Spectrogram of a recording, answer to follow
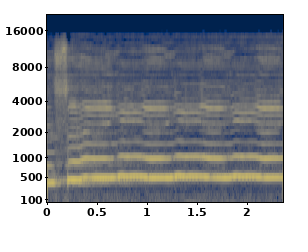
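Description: A female voice sung into a handheld microphone, stepping up about a quarter second in to one long held note with a slight waver, over a sparse backing track with the beat dropped out.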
